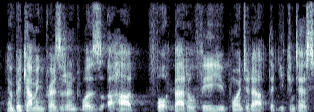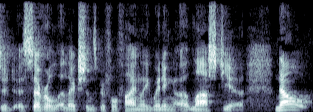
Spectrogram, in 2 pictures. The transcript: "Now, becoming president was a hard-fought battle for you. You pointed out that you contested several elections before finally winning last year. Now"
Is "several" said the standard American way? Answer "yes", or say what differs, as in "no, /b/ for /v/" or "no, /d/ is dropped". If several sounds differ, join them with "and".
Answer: yes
